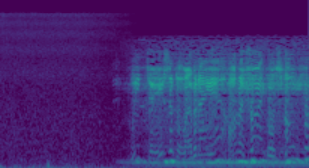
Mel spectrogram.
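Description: Faint hiss, then about two seconds in a man's voice from an AM broadcast comes through the loudspeaker of an All American Five tube radio, with a steady hum under it.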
